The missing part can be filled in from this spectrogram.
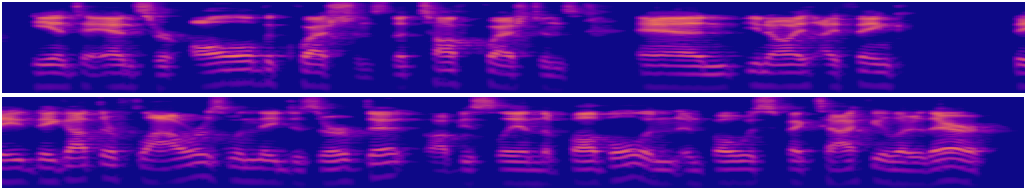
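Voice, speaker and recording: A man's fairly low, unremarkable speaking voice at a moderate pace, with fairly even intonation. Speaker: former hockey player and TSN analyst. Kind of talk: casual interview.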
